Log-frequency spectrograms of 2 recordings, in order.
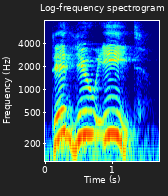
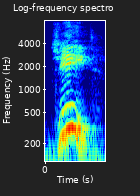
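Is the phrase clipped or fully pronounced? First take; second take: full; clipped. First: Each word is pronounced separately and fully. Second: The words are run together into one syllable. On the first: The speaker calls it right. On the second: The speaker calls it wrong.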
